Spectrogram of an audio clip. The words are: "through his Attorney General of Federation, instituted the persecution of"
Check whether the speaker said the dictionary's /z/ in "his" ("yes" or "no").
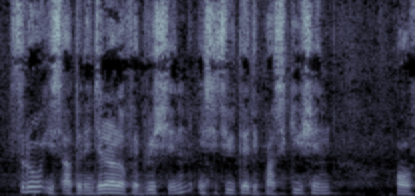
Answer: no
